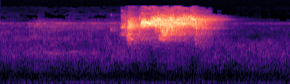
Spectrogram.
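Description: A long-tailed macaque gives a single loud, high, harsh scream about a second in, lasting under a second.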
